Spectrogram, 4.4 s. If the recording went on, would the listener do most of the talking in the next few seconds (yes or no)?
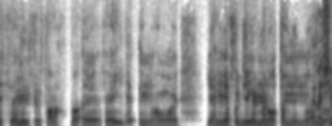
yes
